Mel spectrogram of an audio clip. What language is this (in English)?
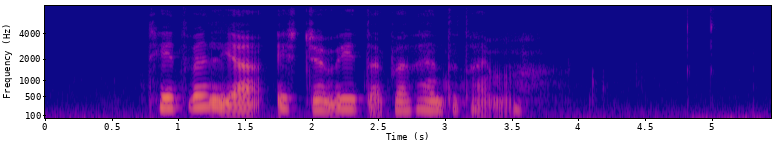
Faroese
